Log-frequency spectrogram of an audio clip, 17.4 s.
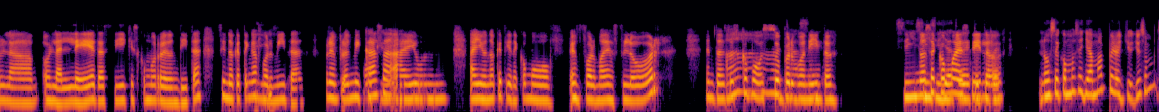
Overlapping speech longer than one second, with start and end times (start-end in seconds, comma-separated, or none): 10.9-12.4, 13.7-15.0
